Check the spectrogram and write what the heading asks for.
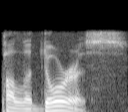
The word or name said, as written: Polydorus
